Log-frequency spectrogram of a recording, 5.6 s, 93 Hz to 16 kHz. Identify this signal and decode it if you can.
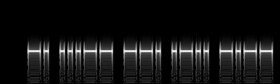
Morse code, heard as a keyed tone, about 15 wpm, 700 Hz. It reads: N3GLY
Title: USA Call Signs - 5 Characters - Repeated 3x - 15wpm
